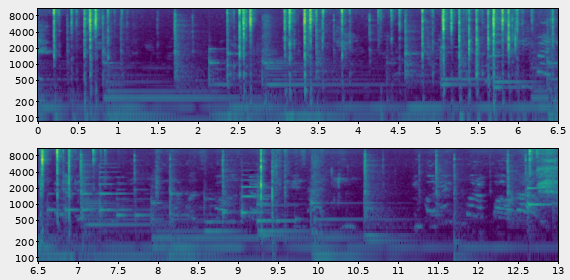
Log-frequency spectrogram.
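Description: Keystrokes on a computer keyboard as a search is typed, many quick irregular clicks coming in bursts over a steady humming tonal background.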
